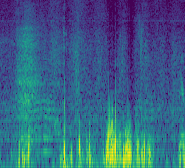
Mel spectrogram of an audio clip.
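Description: Feral honey bees agitated during non-lethal sampling give off a low buzzing hum, close and moderately loud, with some faint rustling mixed in.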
